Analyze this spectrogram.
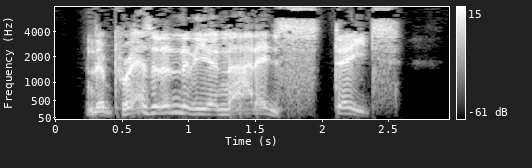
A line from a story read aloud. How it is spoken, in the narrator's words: Pap said, his voice heavy with disgust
